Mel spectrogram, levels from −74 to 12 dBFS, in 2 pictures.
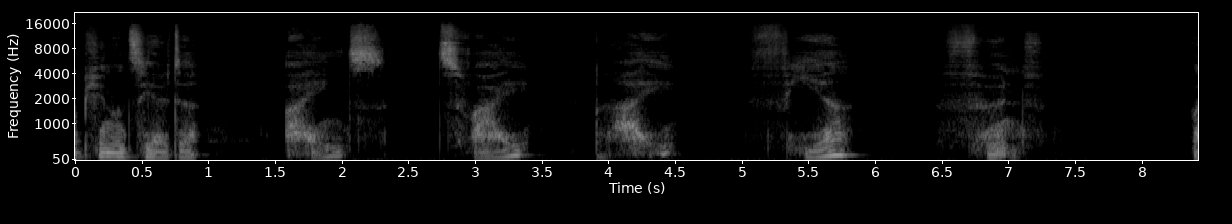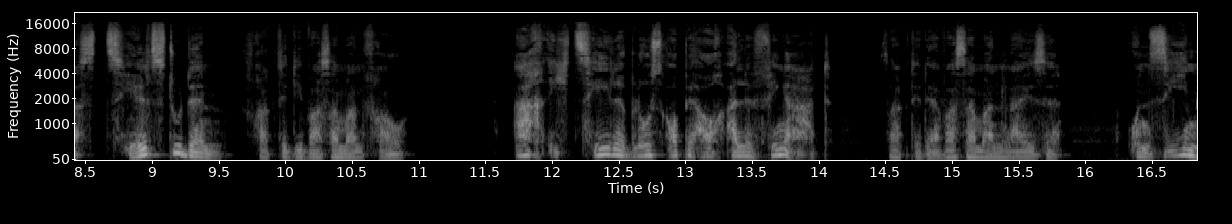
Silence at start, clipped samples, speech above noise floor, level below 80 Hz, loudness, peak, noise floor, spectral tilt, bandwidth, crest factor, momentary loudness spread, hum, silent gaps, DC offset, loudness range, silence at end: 0 s; under 0.1%; 51 dB; -60 dBFS; -30 LUFS; -10 dBFS; -82 dBFS; -4 dB/octave; 16.5 kHz; 22 dB; 18 LU; none; none; under 0.1%; 10 LU; 0 s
